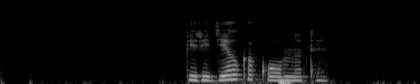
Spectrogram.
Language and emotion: Russian, neutral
